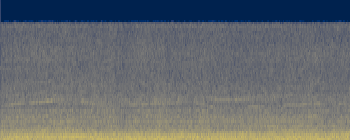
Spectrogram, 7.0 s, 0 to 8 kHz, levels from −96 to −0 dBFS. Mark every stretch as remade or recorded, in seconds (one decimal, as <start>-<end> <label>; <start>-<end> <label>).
0.0-1.1 recorded; 1.1-3.3 remade; 3.3-6.2 recorded; 6.2-7.0 remade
